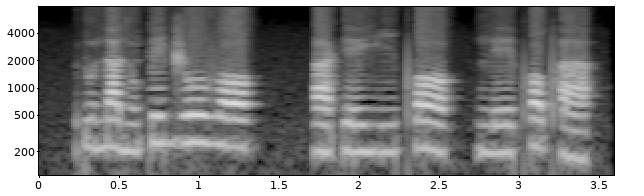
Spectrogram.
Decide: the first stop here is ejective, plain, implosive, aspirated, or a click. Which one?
implosive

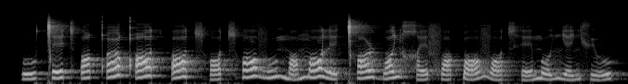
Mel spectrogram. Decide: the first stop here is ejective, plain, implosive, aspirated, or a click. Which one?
click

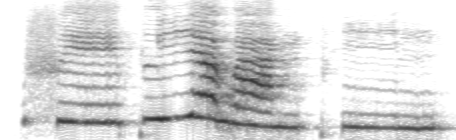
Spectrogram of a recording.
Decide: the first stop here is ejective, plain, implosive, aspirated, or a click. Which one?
plain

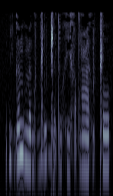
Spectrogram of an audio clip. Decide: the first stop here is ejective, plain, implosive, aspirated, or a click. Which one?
implosive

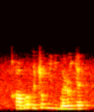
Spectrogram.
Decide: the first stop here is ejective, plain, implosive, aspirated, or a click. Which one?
aspirated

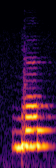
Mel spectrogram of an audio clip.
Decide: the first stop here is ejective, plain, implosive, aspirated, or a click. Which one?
plain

